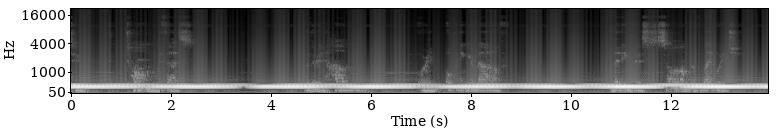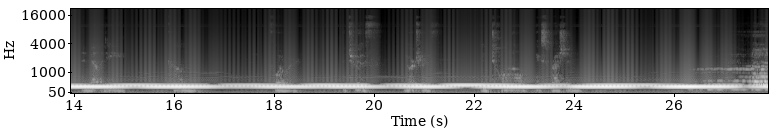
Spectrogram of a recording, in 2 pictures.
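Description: Two 432 Hz-tuned crystal singing bowls being rimmed with mallets, ringing as two steady tones close together in pitch that swell and ease every couple of seconds. Short, soft low vocal sounds come and go over the tones.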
